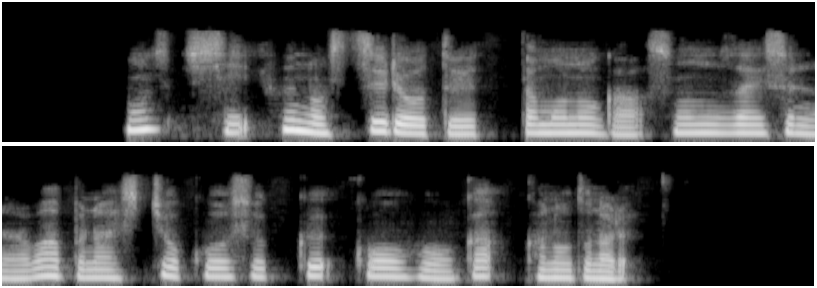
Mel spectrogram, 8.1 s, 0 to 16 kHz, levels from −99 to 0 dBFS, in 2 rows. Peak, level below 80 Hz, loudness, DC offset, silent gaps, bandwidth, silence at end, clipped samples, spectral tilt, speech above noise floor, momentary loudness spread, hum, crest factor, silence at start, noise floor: -6 dBFS; -58 dBFS; -21 LUFS; under 0.1%; none; 8 kHz; 0.95 s; under 0.1%; -7 dB/octave; over 70 dB; 7 LU; none; 16 dB; 0.6 s; under -90 dBFS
